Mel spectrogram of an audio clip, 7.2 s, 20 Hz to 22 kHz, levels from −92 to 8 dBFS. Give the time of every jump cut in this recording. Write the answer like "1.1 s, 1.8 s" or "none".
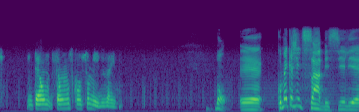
1.5 s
